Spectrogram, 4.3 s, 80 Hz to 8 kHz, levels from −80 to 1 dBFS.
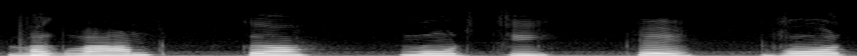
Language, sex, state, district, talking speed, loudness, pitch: Hindi, female, Madhya Pradesh, Bhopal, 70 wpm, -16 LUFS, 245 Hz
